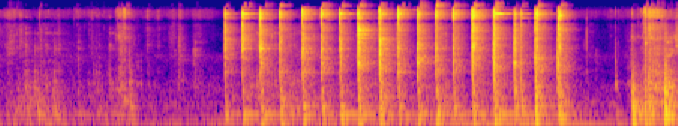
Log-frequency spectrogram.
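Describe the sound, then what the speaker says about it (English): A hammer taps a bearing into a buggy's independent rear suspension axle against a spacer, striking about fifteen sharp, evenly spaced blows close by after a quieter stretch of handling noise. "Just gonna give it a good little tap, make sure it's all the way in."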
